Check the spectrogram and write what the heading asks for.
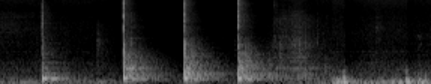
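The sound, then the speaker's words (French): A wooden beater, a basketry tool called a batte, strikes a woven willow basket to pack down the willow: a soft first knock, then three sharp, hollow thumps about half a second apart, with faint creaking and rustling of the wicker between blows. “Donc on tape sur les paniers pour, euh, tasser l'osier s'appelle une batte.”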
